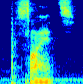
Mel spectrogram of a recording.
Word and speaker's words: science: P isn't in the word science. It is. It's silent at the beginning. It's just like this word. No, the C is silent already. It's got both the silent P and the silent C.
